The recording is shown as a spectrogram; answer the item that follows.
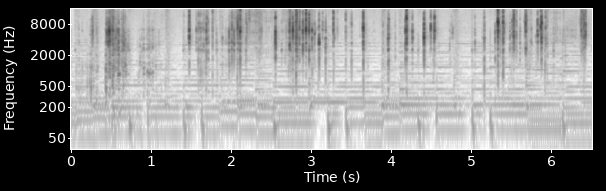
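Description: Clear plastic packaging crinkling and crackling in irregular bursts as a plastic clamshell and cellophane bags are handled, over background music with held notes.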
